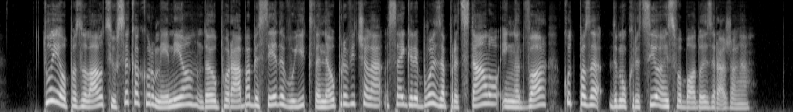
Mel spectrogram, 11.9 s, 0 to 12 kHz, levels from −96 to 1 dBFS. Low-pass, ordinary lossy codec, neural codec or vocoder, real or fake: none; none; codec, 24 kHz, 0.9 kbps, WavTokenizer, medium speech release version 1; fake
